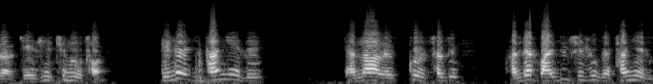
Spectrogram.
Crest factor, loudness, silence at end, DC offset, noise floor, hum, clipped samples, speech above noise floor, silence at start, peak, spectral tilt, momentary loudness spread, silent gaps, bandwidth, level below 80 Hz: 18 dB; -18 LUFS; 0 s; under 0.1%; -73 dBFS; none; under 0.1%; 55 dB; 0 s; 0 dBFS; -3.5 dB/octave; 15 LU; 1.33-1.38 s; 14 kHz; -56 dBFS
